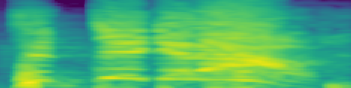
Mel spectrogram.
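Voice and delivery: loud, high-pitched shouted preaching; preaching at full force. Acted. Preacher shouting to the congregation, full force. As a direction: hammer it home to the congregation.

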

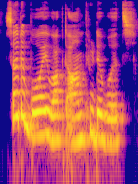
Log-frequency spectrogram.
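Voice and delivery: plain reading voice

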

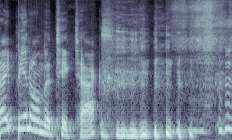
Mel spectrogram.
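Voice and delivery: put-on high, slow old-lady voice; savvy grandma voice. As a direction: play a proud, hip grandma.

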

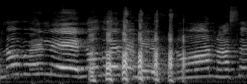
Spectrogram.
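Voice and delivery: high, loud, laughing "it doesn't hurt"; laughing reassurance. Retold or imitated. Reassuring the shoppers a rat bite doesn't hurt, high and laughing. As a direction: brush it off while laughing. Calming people while bitten.

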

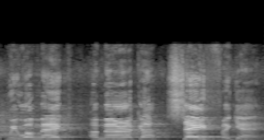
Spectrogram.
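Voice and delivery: loud, building rally chant; rally speech. Real, not acted. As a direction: drive each line harder to the end.

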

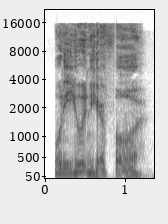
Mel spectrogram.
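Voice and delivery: very low, menacing question; deep, intimidating inmate; hardened killer. Acted. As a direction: ask back in a deep convict voice. Killer asks the cellmate back.

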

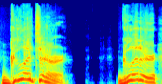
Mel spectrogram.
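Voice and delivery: high, disbelieving cry of the word; incredulous shout. Real, not acted. Comic host disbelieving a glitter spell, incredulous cry.

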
